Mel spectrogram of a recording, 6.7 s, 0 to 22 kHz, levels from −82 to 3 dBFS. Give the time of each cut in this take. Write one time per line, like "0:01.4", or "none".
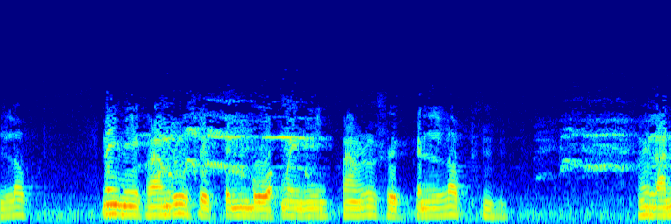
0:01.0
0:03.3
